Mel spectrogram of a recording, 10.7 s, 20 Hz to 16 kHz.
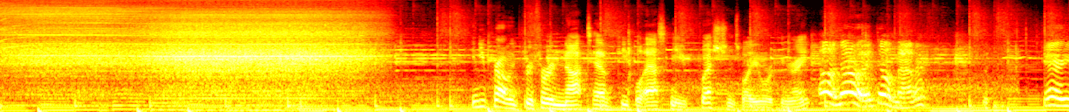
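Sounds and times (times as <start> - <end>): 
power drill boring into a metal safe: 0.0 - 4.0
speech: 4.9 - 10.6.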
